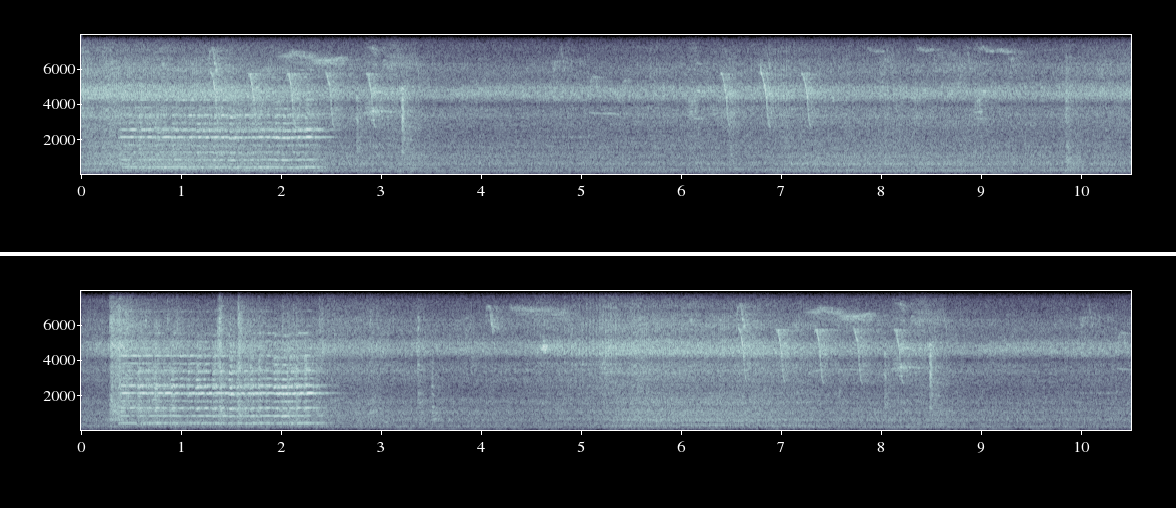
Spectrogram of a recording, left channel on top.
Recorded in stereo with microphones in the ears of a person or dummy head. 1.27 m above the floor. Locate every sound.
0.4 s a violin: 50° right (ahead or behind), 1.9 m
